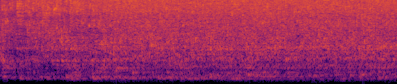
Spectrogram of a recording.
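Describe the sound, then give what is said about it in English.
A toilet flushing: a loud, steady rush of water with a bright hissing quality, running continuously for about four seconds with no voices. “That's going to the loo.”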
